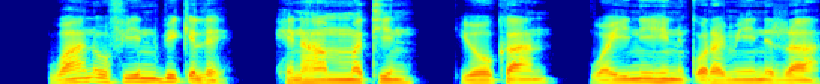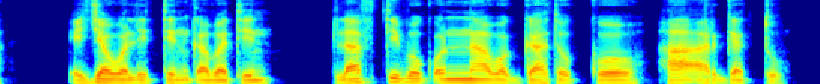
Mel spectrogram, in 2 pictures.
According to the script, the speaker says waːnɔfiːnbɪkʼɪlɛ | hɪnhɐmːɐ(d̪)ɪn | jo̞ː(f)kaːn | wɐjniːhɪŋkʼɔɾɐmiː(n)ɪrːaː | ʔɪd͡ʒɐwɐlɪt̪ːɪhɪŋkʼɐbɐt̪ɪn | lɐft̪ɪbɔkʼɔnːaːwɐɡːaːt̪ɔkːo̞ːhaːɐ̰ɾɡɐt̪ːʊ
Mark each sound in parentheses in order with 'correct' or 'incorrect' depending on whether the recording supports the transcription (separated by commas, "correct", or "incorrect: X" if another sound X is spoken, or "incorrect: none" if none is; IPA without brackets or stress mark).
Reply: incorrect: t̪, incorrect: none, correct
